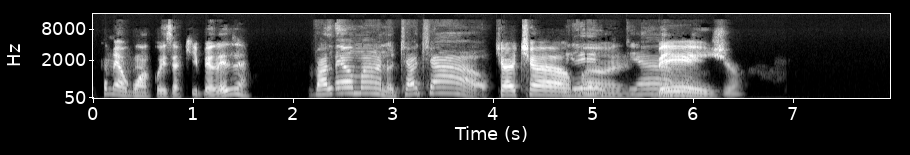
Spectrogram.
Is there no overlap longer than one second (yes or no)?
no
